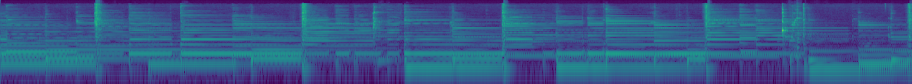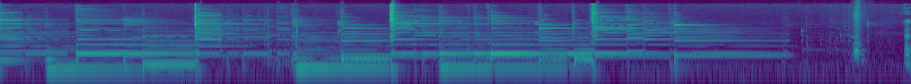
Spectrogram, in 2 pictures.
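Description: Fingerstyle acoustic guitar plays the chorus at normal speed, a steady flow of plucked bass notes and chords, close and clear with no voice, ending on a final struck chord.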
